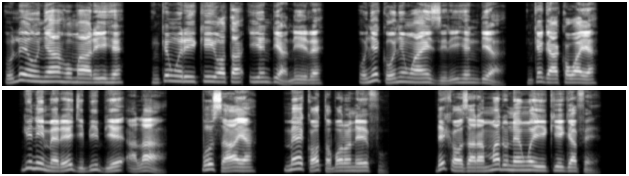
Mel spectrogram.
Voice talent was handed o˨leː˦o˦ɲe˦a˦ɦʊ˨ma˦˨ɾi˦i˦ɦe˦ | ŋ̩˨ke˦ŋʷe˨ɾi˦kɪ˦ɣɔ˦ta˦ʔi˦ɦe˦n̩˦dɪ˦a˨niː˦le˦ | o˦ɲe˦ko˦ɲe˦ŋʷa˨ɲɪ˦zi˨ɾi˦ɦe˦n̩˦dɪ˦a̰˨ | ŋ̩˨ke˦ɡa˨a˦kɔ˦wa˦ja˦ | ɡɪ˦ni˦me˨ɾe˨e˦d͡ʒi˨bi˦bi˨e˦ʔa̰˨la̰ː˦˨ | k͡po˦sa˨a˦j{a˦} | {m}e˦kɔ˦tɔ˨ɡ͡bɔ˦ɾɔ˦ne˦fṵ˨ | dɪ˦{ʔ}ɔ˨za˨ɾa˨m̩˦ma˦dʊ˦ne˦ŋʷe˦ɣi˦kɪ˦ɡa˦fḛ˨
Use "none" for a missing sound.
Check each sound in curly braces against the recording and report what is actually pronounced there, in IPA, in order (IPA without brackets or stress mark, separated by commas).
a˦, m, k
